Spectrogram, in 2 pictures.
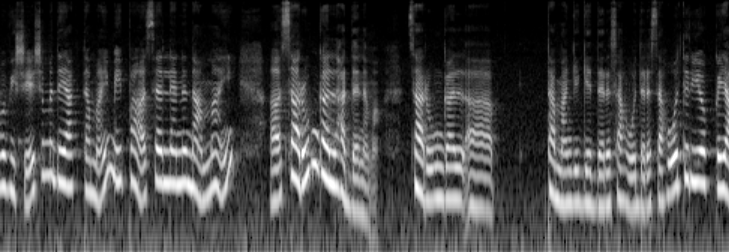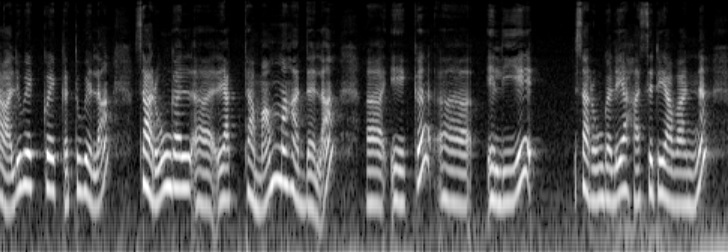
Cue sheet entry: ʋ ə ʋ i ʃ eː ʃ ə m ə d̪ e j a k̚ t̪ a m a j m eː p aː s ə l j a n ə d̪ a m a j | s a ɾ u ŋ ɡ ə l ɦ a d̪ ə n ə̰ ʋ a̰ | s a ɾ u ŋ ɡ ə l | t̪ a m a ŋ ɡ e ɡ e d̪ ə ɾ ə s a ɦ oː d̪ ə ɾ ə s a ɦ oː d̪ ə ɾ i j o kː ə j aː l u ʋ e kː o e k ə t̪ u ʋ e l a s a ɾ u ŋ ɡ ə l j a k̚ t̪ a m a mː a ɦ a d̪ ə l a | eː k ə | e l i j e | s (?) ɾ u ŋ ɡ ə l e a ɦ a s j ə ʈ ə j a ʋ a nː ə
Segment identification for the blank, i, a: a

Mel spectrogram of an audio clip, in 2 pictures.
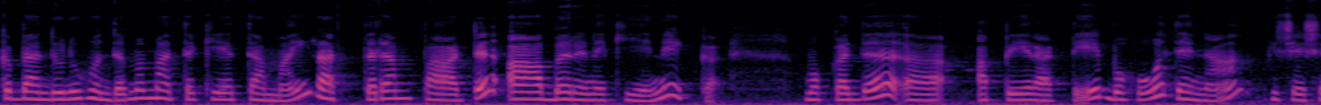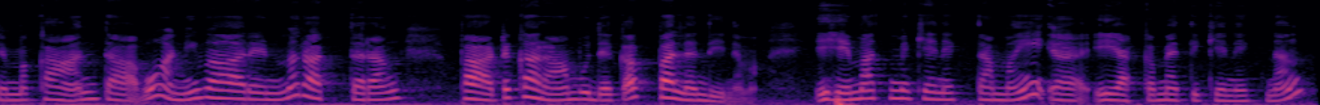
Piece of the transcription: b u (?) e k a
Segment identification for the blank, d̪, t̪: d̪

